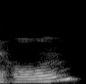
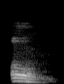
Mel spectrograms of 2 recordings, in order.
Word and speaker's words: Om: We are so used to using the word home that home is Havan. Havan is a ritual. Om does not have her. It is our wrong pronunciation. It is Om.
